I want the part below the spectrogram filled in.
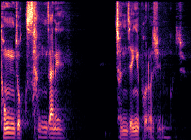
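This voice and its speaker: A man preaching a sermon as pastor in a church, animated and acting out quoted voices. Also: deep voice, measured pace, gravelly.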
